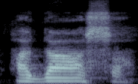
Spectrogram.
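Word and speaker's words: Hadassah: But somehow with the name, the proper name of a person, you hit the first syllable. Hadasa. The hospital is the second.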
